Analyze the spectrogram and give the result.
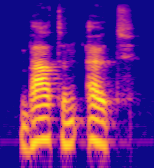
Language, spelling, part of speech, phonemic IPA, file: Dutch, baten uit, verb, /ˈbatə(n) ˈœyt/, Nl-baten uit.ogg
- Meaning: inflection of uitbaten: 1. plural present indicative 2. plural present subjunctive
